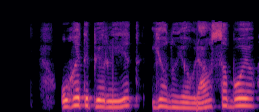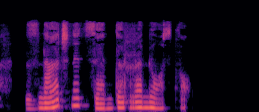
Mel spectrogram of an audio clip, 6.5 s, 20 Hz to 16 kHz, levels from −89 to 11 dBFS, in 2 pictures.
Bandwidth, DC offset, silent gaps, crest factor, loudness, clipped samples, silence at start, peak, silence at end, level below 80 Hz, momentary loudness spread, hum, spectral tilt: 8 kHz; under 0.1%; 1.82-1.89 s, 3.40-3.56 s; 18 dB; -24 LUFS; under 0.1%; 0.75 s; -8 dBFS; 0.9 s; -62 dBFS; 15 LU; none; -5.5 dB/octave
